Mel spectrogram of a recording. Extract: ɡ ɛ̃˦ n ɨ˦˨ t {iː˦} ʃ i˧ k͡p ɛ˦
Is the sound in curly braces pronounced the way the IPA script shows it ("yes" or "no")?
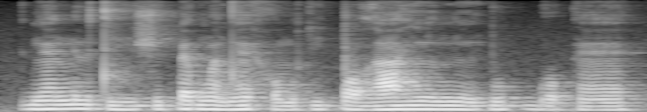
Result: no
